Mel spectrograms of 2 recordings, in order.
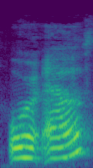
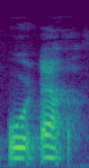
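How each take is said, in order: First: Louder scornful echo of the threat; mocking repeat. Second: Said in the usual way. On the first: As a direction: throw the words back with scorn. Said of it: "said the Raven King".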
